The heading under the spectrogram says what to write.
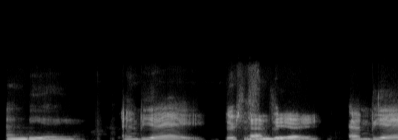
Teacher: they put more stress at the very last letter of the acronym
